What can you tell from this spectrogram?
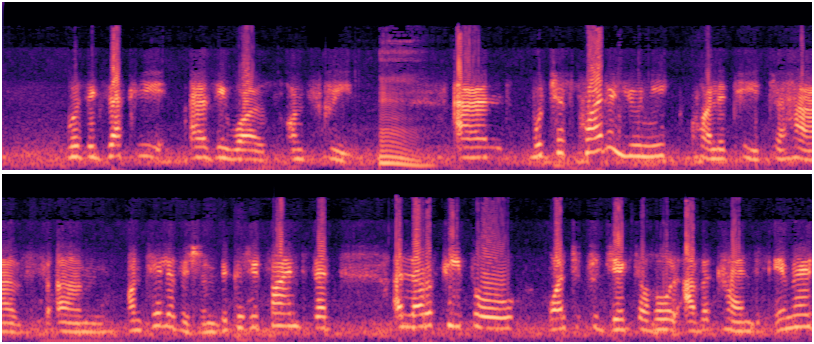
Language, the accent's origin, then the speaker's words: English; Umzinto, KwaZulu-Natal, South Africa; I grew up in Umzinto, as you all know, on the South Coast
